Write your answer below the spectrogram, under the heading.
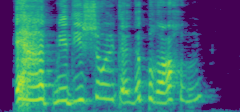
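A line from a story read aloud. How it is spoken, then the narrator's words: Woman whimpering in pain. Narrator (German): Mit schmerzverzerrtem Gesicht das Weib wimmernd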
